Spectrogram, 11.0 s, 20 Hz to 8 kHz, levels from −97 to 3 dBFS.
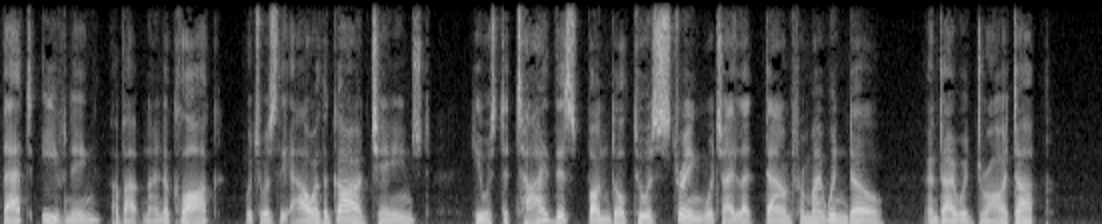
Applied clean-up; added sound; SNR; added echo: none; none; none; none.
